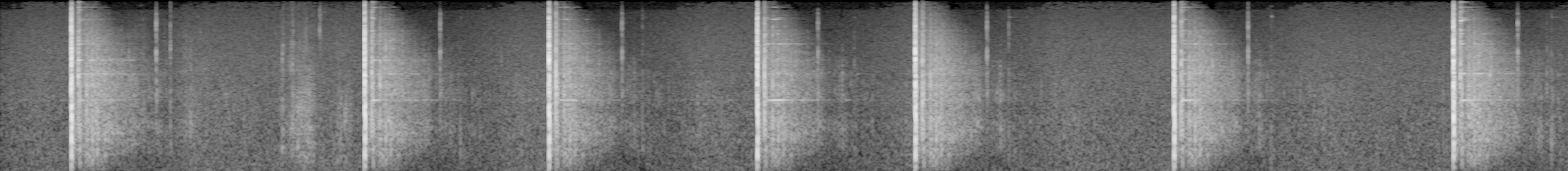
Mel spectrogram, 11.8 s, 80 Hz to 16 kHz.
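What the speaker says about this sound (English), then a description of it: "what was that, like 7, 8 shots?" Seven sharp gunshots from a Canik TP9SFX pistol fired on a range, evenly spaced about every one to one and a half seconds, each a loud crack with a short decaying tail, with no talking.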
